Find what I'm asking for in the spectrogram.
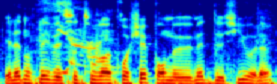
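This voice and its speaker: A man's voice: medium pitch, flat delivery, very fast, over loud music. A man giving explanatory commentary on a horror game as he plays, hesitantly walking viewers through it step by step. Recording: clearly noisy game background.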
